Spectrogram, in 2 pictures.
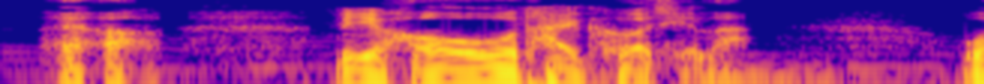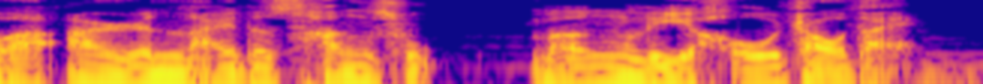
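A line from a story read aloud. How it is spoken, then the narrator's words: Cheerful, modest. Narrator (Chinese): 两位家主笑得无比开心，还是谦逊道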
